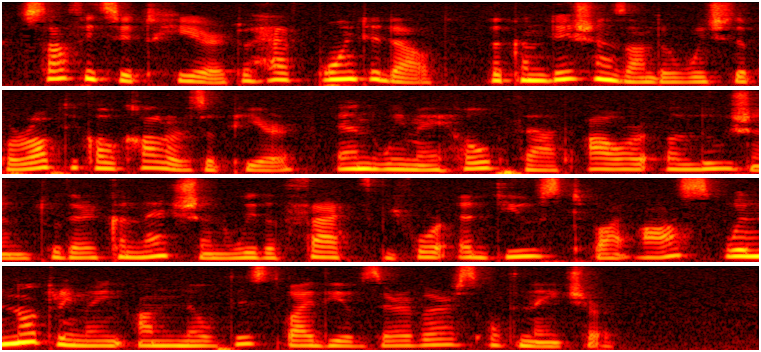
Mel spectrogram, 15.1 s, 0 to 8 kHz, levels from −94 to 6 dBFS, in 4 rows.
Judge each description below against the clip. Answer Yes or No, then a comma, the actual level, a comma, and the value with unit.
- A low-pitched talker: No, medium, 185 Hz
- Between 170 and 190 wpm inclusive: No, average, 160 wpm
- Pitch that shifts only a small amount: No, average, 4.6 semitones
